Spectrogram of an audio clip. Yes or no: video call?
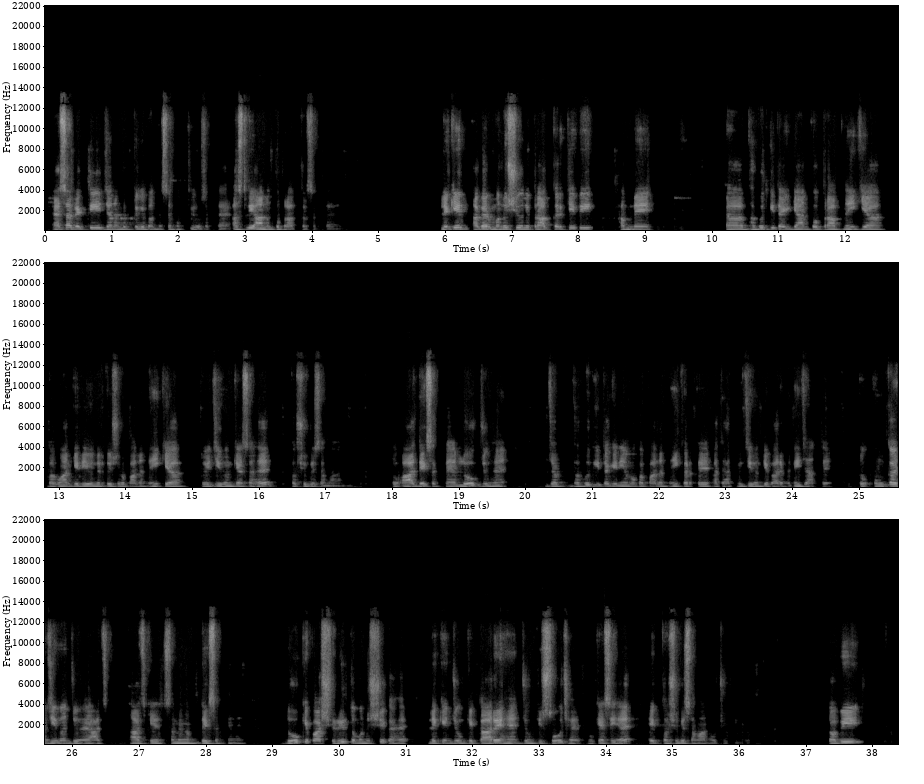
yes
